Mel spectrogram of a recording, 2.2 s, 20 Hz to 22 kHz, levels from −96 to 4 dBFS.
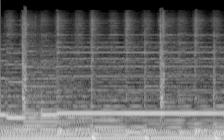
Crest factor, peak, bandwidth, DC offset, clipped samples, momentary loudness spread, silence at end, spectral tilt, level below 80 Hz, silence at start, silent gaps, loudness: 12 dB; -2 dBFS; 15.5 kHz; under 0.1%; under 0.1%; 1 LU; 0 s; -6.5 dB/octave; -22 dBFS; 0 s; none; -17 LUFS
